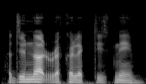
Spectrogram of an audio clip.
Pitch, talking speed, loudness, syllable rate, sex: 100 Hz, 245 wpm, -22 LUFS, 6.1 syllables/s, male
